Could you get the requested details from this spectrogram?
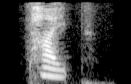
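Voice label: "pipe", English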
